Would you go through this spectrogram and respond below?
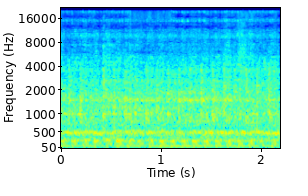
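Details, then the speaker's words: Polaris Sportsman 500 ATV just above idle, stock before air box/intake modification: steady mid-pitched normal transmission whine over the single-cylinder thrum when given a bit of gas. "Now you can hear the tranny whining because I gave it a bit of gas there."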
